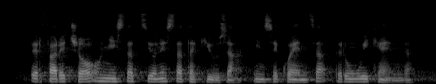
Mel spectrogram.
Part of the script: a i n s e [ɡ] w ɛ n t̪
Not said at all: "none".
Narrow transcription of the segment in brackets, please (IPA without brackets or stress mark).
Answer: k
